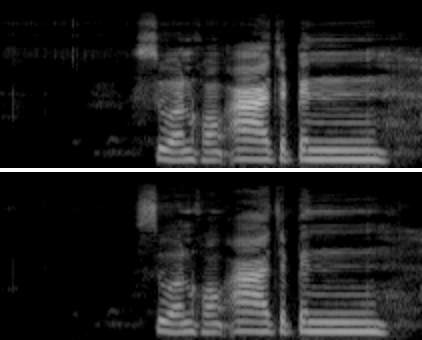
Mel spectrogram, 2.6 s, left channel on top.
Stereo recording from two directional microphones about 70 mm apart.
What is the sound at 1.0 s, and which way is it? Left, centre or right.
Speech, right.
